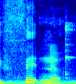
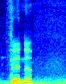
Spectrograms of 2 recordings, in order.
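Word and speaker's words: fit'na: The proper way to say that would be fitna. Fitna. Fitna. Thank you, Deacon Collins. F-I-T apostrophe N-A.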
